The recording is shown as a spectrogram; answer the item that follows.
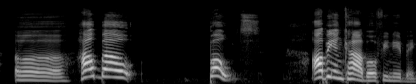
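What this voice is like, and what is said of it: Put-on Hollywood idea man voice. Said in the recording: “impersonation of a successful Hollywood idea man ... Pretty accurate. Woo! Pretty accurate.”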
